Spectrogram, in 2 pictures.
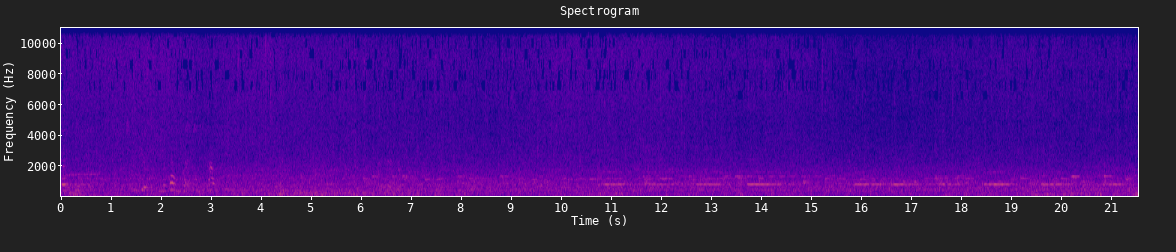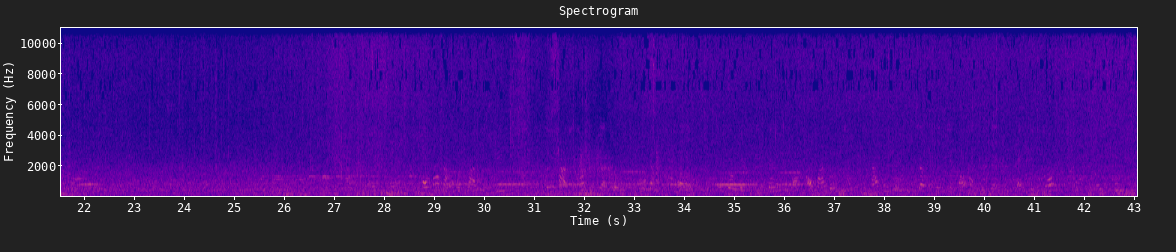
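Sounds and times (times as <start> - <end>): wind and water hiss: 0.0 - 43.0.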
